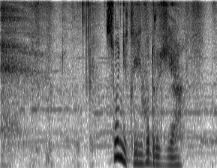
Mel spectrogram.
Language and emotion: Russian, neutral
